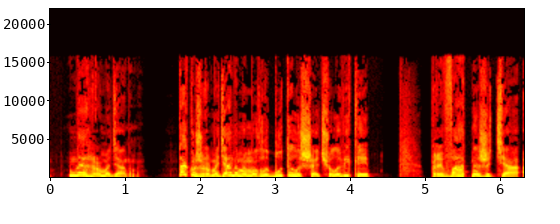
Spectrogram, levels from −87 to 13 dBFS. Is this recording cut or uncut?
cut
